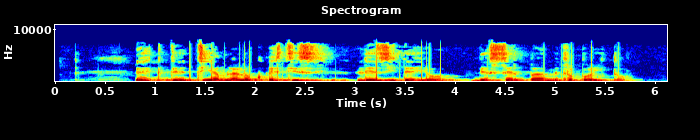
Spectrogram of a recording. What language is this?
Esperanto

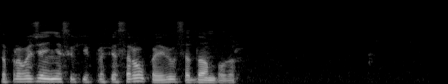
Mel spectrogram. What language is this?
Russian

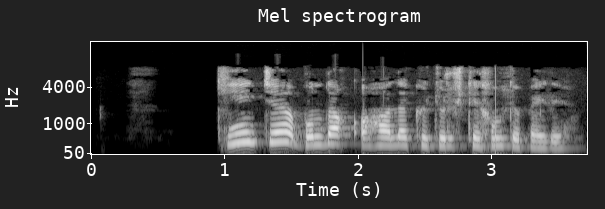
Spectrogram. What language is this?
Uyghur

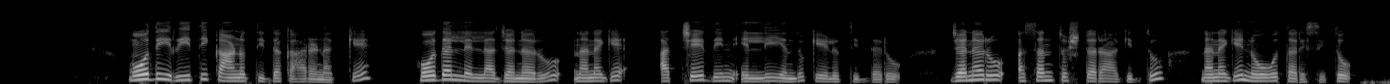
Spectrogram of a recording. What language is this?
Kannada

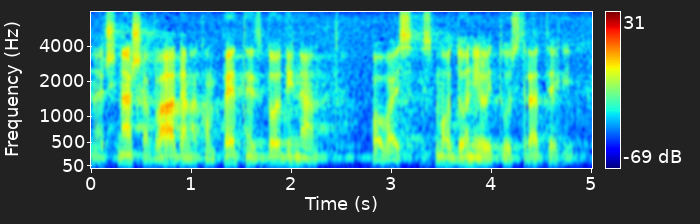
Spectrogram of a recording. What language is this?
Croatian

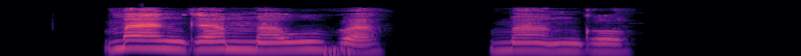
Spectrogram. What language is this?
Mokpwe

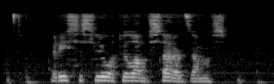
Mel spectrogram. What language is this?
Latvian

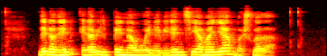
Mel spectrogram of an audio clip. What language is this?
Basque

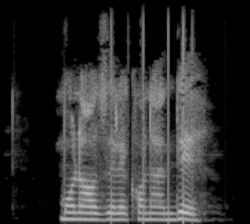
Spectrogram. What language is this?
Persian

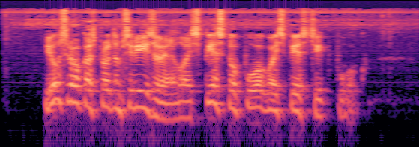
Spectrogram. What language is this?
Latvian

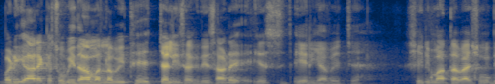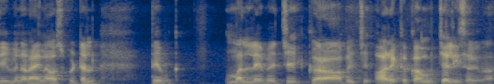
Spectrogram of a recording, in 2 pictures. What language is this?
Dogri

